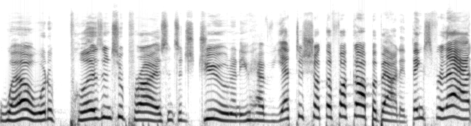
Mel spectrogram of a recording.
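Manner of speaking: fake gratitude, heavy with sarcasm. Acting a firefighter character's retort to a bragging colleague: sarcastic. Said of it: "I'm also being sarcastic".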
